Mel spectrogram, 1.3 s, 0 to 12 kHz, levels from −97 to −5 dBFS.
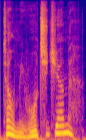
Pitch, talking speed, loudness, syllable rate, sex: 135 Hz, 230 wpm, -17 LUFS, 4.6 syllables/s, male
